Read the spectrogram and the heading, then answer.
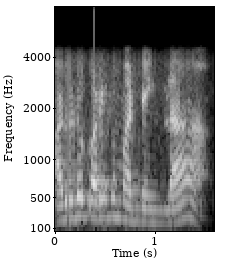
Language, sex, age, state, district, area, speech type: Tamil, female, 45-60, Tamil Nadu, Tiruvannamalai, urban, conversation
